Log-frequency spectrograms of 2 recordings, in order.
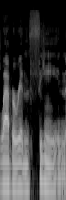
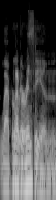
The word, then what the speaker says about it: labyrinthine: should tell him that the adjective is labyrinthine and not Labyrinth Lathan not that labyrinthine how do you spell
